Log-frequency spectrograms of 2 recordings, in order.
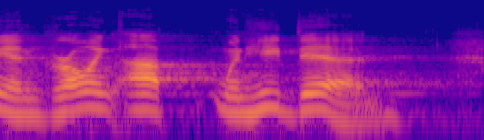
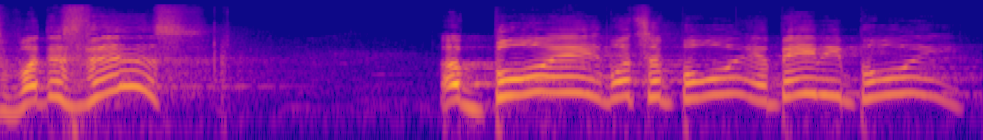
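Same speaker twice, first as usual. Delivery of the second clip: put-on Yiddish-inflected accent; 11 semitones higher, 4 dB louder than usual.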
